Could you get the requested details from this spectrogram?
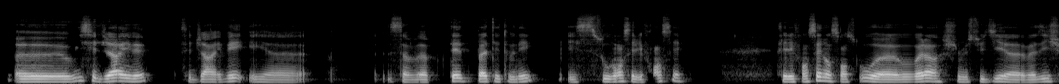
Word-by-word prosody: Heu, 125 0 +4
oui 165 - -5
c'est 170 - -3
déjà 140 +3 +5
arrivé 145 0 +3 0.2
c'est - - -12
déjà 120 +2 -1
arrivé 135 +6 -2
et 120 -1 -5
heu, 105 -1 -6 0.9
ça 115 - -5
va 110 0 -1
peut-être 145 +7 -2
pas 135 - +5
t'étonner 130 0 -4 0.3
et 115 - -6
souvent 130 +4 -2
c'est 130 -3 -2
les 115 - -4
Français. 145 +5 -6 0.9
C'est - - 0
les 125 - +3
Français 130 +7 +1
dans 165 - +3
le - - +1
sens 120 -4 -3
où, 145 -2 +3
heu, 115 -2 +5
voilà, 135 +2 +4
je 125 - -13
me 115 - -4
suis 120 +2 -8
dit, 135 +4 -2
heu, 110 -4 +1
vas-y 110 +4 -2
125 Hz, 200 wpm, -23 LUFS, 115-140 Hz, 0.9 s, déjà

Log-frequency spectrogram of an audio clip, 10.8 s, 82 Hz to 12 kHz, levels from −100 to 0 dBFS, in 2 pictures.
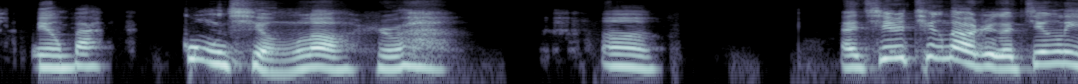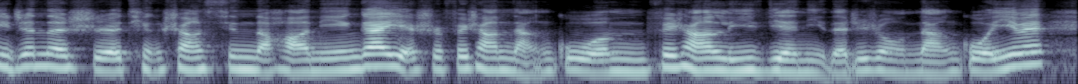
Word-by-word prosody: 明 225 0 0
白。 240 -1 -1 0.4
共 340 -7 +2
情 250 -9 0
了， 205 +3 +2
是 210 - -3
吧？ 220 0 -2 0.7
嗯。 230 -4 0 0.9
哎， 225 -1 +1
其 365 +12 0
实 390 - +2
听 405 -1 -3
到 315 -7 +7
这 240 -1 +4
个 210 - +4
经 275 +6 0
历 255 -5 0
真 240 +3 -2
的 225 -2 +2
是 190 -5 0
挺 185 0 -9
伤 200 -1 -1
心 205 0 -5
的 - - 0
哈， 170 -3 +1
你 180 +1 -4
应 195 - -1
该 245 +1 +9
也 225 - +1
是 200 - -6
非 210 +1 -3
常 195 -3 -1
难 180 +1 -6
过， 180 -4 -1
嗯， 175 -1 -5
非 225 +4 0
常 190 -4 +3
理 185 +1 -2
解 180 -1 0
你 165 -2 -9
的 155 - -3
这 185 - -4
种 175 -4 -6
难 155 +1 -4
过。 175 -1 -1
因 225 +6 +1
为， 270 +1 +3
205 Hz, 260 characters per minute, -23 LUFS, 185-235 Hz, 0.9 s, 该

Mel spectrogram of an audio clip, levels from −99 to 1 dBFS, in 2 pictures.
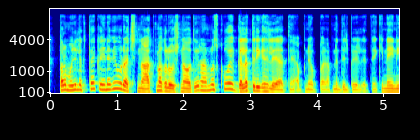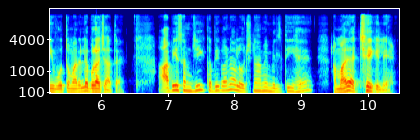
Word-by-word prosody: पर 195 - +6
मुझे 200 +1 +3
लगता 215 +4 -1
है 255 - -1
कहीं 220 -1 +3
न - - +3
कहीं 260 - -1
वो 255 - +3
रचनात्मक 140 - +2
आलोचना 140 -1 +3
होती 135 +7 +2
है। 190 - 0
और 185 - +3
हम 180 - -1
ना 215 - +1
उसको 245 +4 0
एक - - -4
गलत 175 - +4
तरीके 165 -3 +5
से - - -3
ले - - +2
जाते 105 -3 -2
हैं - - -8
अपने 115 +3 -9
ऊपर 110 +1 -9
अपने 120 +2 -9
दिल 110 -1 -8
पे 110 - -5
ले - - -12
लेते 115 - -13
हैं 115 - -13
कि - - -9
नहीं, 135 0 -1
नहीं 135 0 -1
वो 130 0 -1
तो 140 - -5
हमारे 130 +1 -2
लिए 170 +1 +3
बुरा 135 0 +6
चाहता - - -7
है। - - -21 0.5
आप 195 - 0
ये 200 - +4
समझिए 185 +1 -3
कभी-कभार 180 +4 -3
आलोचना 170 -3 -4
हमें 165 0 -5
मिलती 145 +1 -8
है, 165 +8 -9 0.3
हमारे 130 +9 +4
अच्छे 175 -2 +3
के 125 - -4
लिए 100 -2 -8
155 Hz, 305 wpm, -22 LUFS, 130-185 Hz, 0.5 s, पर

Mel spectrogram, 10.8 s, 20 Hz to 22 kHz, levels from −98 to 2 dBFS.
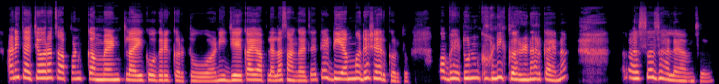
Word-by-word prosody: आणि 325 +3 +2
त्याच्यावरच 320 +1 +2
आपण 290 0 -2
कमेंट, 245 -1 +3
लाइक 225 -1 +2
वगैरे 220 -1 0
करतो 195 -1 -7 0.2
आणि 215 +4 -1
जे 225 0 +5
काही 245 -1 +3
आपल्याला 225 -1 -1
सांगायचं 215 -2 -3
आहे - - -5
ते 340 - -2
डीएममध्ये 290 +1 +2
शेअर 295 -4 +2
करतो. 180 -3 -8 0.5
मग 330 -4 -1
भेटून 305 +2 +1
कोणी 305 +3 +2
करणार 265 0 +3
काय 240 -5 -1
ना, 255 - -3 1.1
असं 305 +4 -1
झालंय 270 -10 -1
आमचं. 185 -2 -9
245 Hz, 145 wpm, -19 LUFS, 220-300 Hz, 1.1 s, जे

